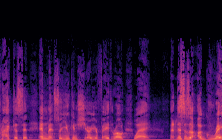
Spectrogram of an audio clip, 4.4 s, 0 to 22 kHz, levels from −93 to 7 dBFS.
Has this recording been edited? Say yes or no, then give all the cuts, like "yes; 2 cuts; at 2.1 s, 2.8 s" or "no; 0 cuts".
yes; 3 cuts; at 1.0 s, 2.3 s, 2.7 s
